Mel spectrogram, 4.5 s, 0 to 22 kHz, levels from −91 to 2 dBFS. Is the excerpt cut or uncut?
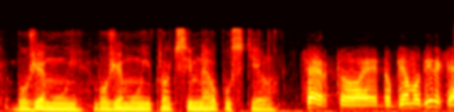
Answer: uncut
